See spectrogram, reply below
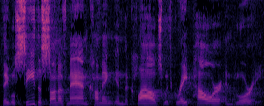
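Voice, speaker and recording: A man serving as priest at Mass, reading the Gospel and preaching in a slow, measured liturgical manner, his voice carrying a cathedral echo in a large church. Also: mid-range voice, a bit bright. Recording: long church reverb.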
